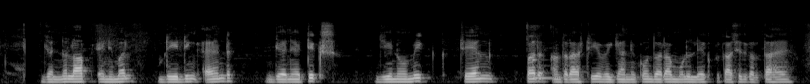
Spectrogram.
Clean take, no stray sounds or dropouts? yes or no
yes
